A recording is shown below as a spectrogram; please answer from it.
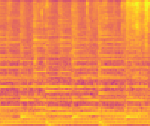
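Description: Soft background music with sustained notes.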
